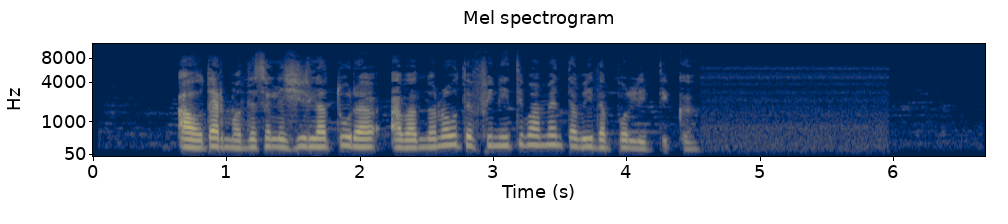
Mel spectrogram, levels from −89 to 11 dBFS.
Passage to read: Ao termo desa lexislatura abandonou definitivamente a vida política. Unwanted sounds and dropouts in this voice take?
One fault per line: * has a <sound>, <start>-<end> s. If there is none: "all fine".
all fine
